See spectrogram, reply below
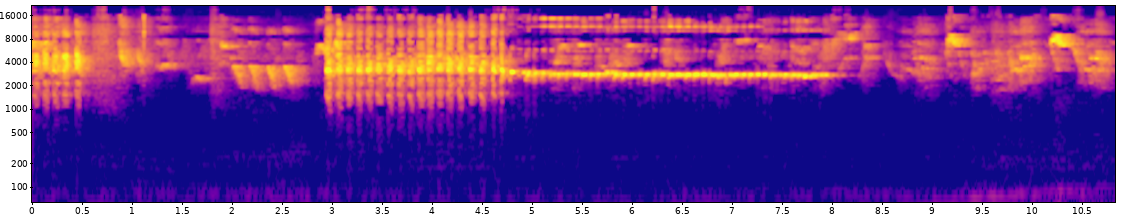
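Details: Black drongo song used as night-time training audio for caged songbirds: high chattering notes, then a harsh, rapid buzzy trill, a long thin steady whistle, and scattered sharp chips at the end.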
